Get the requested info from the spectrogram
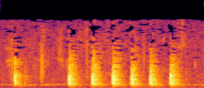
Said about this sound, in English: Well, here we are. Come on in the living room, and I'll knock on Mrs. Croft's door. Okay, Rip.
